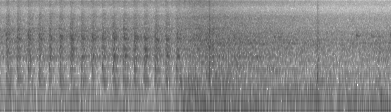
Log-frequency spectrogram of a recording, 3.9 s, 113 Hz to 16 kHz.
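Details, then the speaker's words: 2013 Hyundai Sonata 2.4 GDI cranking: starter churns about three beats a second for nearly two seconds before it catches, every time, and it feels down on power; long crank from low fuel rail pressure, failing high-pressure fuel pump. "okay i'm working on my 2013 hyundai sonata here today and we got a problem with the cranking it's got a really long crank before it starts"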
